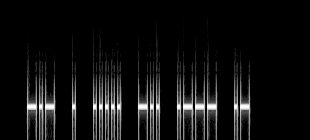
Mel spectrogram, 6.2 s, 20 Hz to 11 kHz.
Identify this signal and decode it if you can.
Morse code, heard as a keyed tone, about 20 wpm, spaced as for 14 wpm, 700 Hz. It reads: KE5DJA
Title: 213 Lesson 34g - Number 8 - Call Signs 20wpm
